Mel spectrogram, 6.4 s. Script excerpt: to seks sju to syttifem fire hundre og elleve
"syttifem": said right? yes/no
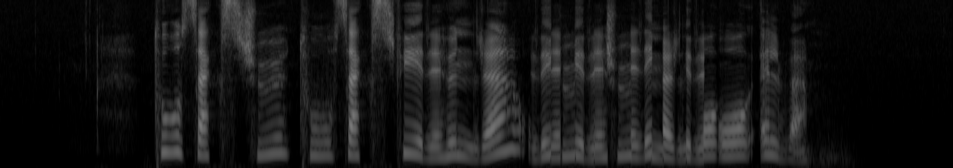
no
